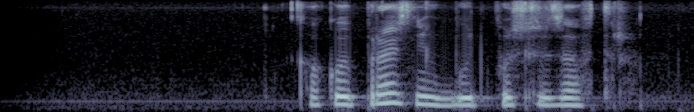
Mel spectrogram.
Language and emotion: Russian, neutral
